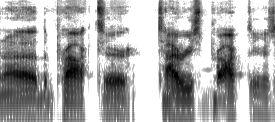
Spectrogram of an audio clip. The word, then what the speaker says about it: Tyrese Proctor: I missed most of the game, but I heard a lot of people saying the Proctor, Tyrese Proctor is how you say his name.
